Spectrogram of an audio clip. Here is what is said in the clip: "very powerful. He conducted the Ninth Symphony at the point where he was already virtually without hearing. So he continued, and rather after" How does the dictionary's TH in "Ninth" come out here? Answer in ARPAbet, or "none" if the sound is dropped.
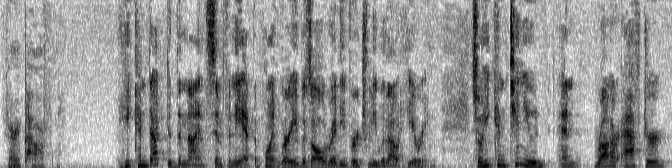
TH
